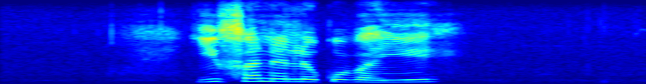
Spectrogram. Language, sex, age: Tsonga, female, 20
